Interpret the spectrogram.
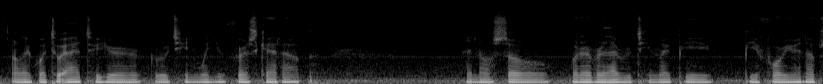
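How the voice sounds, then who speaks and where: A man doing a soft ASMR roleplay as a gentle, caring office boss, speaking hesitantly with pauses mid-sentence as he gives advice. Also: lowish voice. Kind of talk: soft ASMR roleplay, improvised monologue to the listener. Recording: clearly noisy background ambience.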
